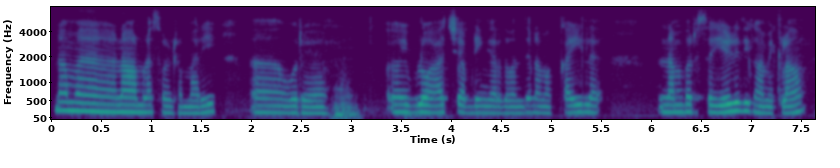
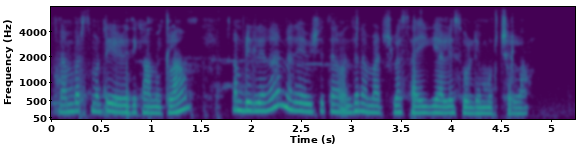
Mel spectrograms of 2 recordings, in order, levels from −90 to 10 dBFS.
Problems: low volume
